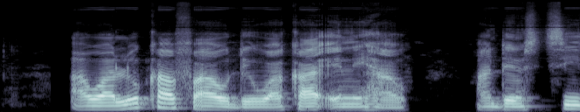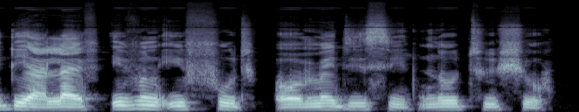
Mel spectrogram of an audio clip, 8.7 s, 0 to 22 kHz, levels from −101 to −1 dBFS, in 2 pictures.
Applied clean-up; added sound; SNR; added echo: none; none; none; none.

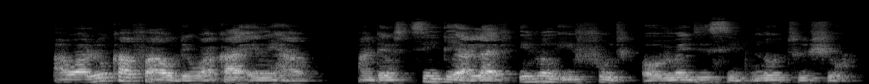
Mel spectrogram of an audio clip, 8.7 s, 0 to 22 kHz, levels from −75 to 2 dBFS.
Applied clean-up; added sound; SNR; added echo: none; none; none; reverberation time 0.3 s.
